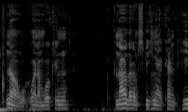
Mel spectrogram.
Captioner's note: speaking French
